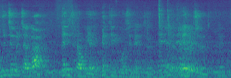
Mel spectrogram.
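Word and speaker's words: בית: 그래서 두 번째 글자가 베트라고 해요. 베트 이거 보세요. 베트. 배트맨이 아니고 베트 이 글자를 이렇게 써요.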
